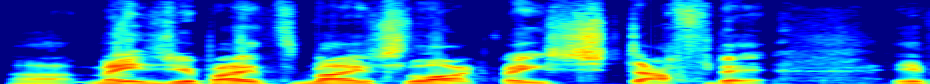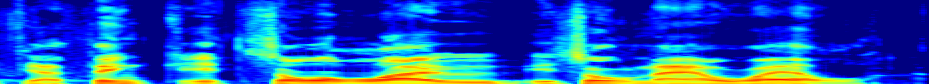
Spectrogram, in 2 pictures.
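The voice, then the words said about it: Put-on Australian accent. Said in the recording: “say it in Australian accent ... isn't so sure about the accent”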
